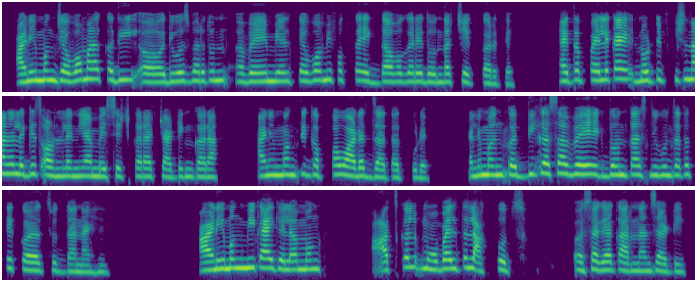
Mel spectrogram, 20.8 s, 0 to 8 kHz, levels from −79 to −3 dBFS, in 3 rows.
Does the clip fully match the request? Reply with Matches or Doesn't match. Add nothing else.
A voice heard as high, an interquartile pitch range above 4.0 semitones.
Doesn't match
